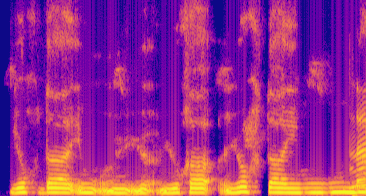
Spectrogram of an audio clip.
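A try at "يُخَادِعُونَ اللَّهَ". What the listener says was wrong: नहीं, नहीं, फिर गौर से देखें, खा के आगे अलिफ है। युखादिऊनल्लाह नल्लाह, नल्लाह जहाँ पे जोड़ेंगे ना, युखादिऊनल्लाह।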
